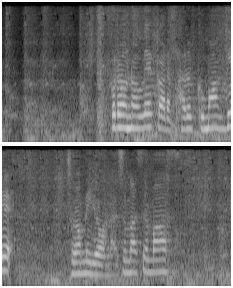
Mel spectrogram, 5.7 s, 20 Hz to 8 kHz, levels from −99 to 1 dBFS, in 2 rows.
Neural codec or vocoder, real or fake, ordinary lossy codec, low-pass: codec, 16 kHz, 1.1 kbps, Voila-Tokenizer; fake; none; none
